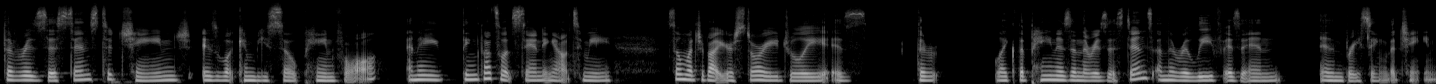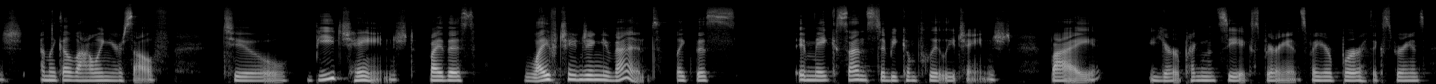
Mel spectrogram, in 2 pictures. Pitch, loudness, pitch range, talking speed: 185 Hz, -28 LUFS, 180-205 Hz, 145 wpm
